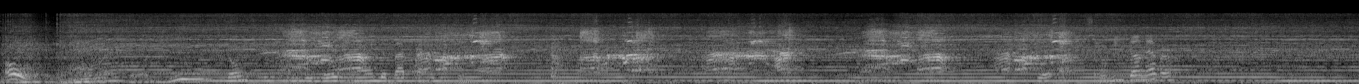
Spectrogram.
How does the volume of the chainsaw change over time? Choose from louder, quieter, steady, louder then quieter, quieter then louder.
steady.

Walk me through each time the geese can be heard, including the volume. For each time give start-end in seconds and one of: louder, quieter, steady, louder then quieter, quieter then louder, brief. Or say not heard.
2.6-10.8 steady.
